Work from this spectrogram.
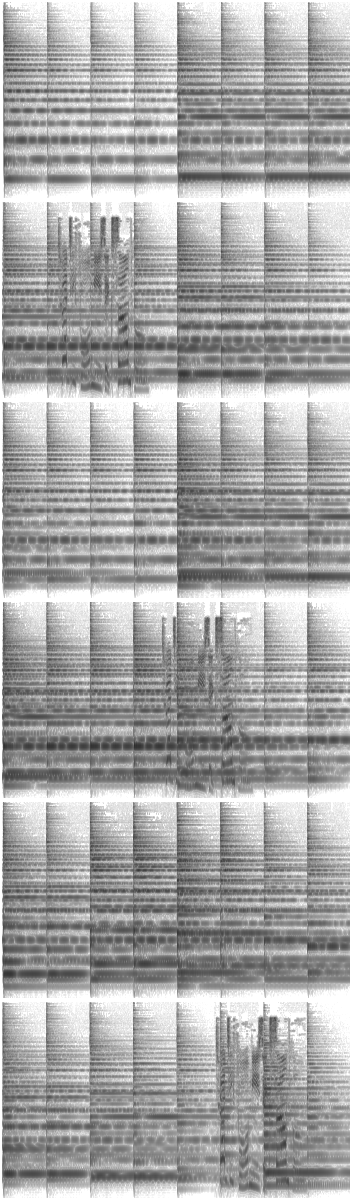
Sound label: dulcimer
